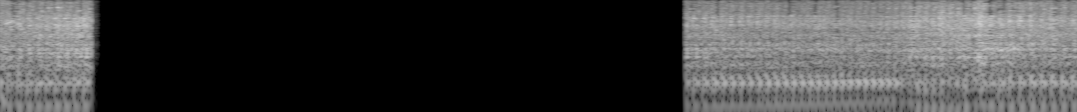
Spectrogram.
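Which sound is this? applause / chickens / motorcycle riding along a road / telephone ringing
motorcycle riding along a road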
